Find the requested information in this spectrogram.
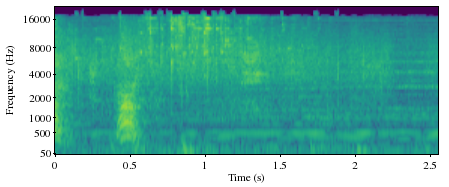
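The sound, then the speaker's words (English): A dog lets out one sharp, loud bark, followed by a few softer, fainter dog sounds, in a scene with dogs and a puppy. “Are these your lovely dogs?”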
